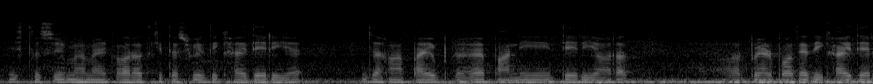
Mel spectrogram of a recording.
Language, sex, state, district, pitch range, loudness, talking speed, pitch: Hindi, male, Maharashtra, Aurangabad, 105-110 Hz, -41 LUFS, 180 wpm, 105 Hz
